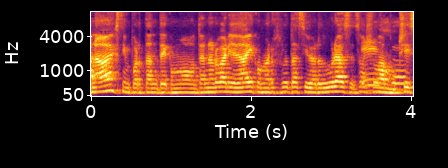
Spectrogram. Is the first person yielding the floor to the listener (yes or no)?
yes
